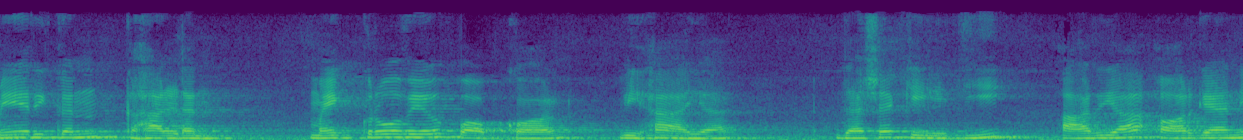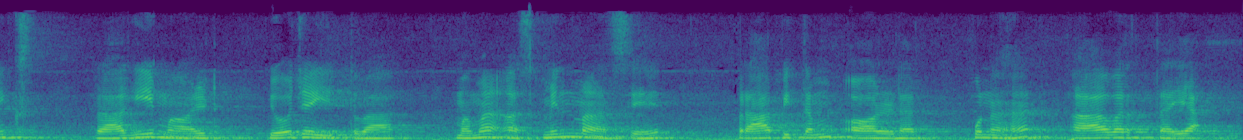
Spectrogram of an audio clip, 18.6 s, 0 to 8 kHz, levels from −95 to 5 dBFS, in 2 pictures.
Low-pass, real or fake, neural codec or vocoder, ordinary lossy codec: 7.2 kHz; real; none; AAC, 32 kbps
